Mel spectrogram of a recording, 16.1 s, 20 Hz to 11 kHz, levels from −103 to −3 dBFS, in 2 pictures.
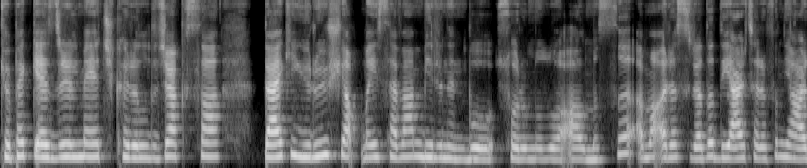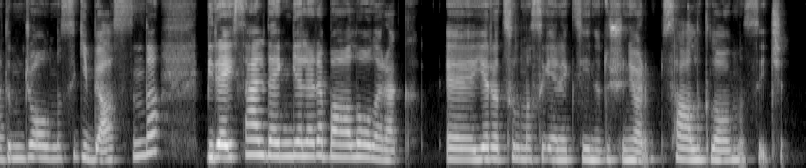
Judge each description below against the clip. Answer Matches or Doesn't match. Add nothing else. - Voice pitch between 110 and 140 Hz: Doesn't match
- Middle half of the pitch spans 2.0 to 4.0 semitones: Matches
